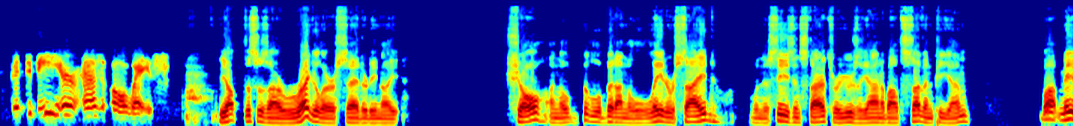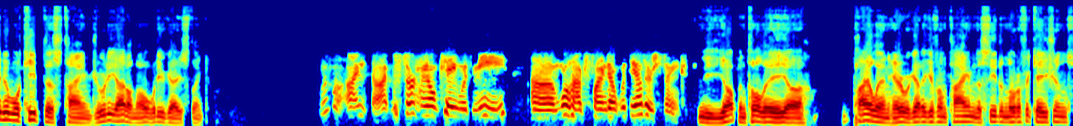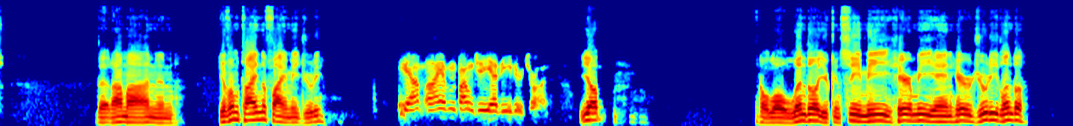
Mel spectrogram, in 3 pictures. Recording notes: On the Phone !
